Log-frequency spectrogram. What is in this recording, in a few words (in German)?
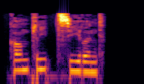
"komplizierend", German; adjectives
